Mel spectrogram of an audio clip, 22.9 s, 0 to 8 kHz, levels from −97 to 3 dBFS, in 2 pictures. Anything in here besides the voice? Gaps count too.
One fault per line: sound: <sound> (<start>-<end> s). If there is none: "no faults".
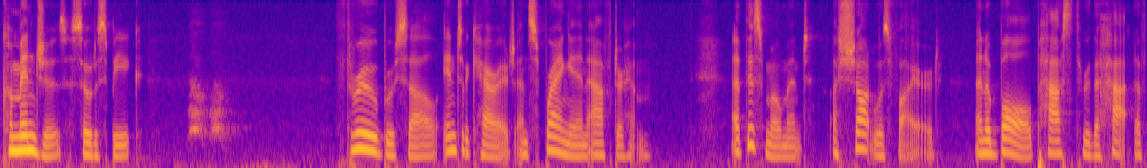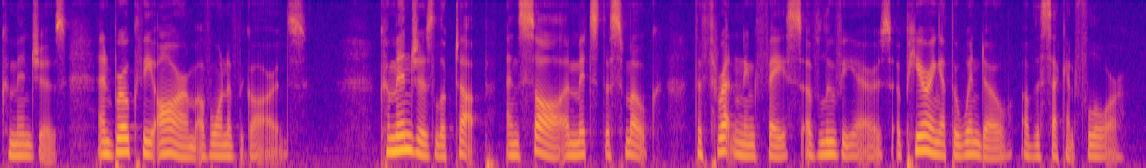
sound: bark (1.7-3.1 s)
